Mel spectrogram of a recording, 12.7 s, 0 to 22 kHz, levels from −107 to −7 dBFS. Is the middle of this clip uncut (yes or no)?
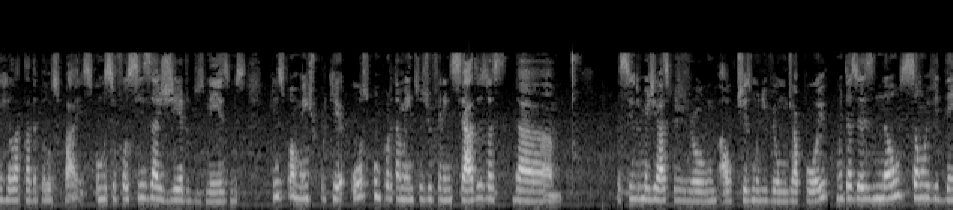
no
